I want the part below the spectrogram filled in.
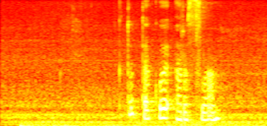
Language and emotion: Russian, neutral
